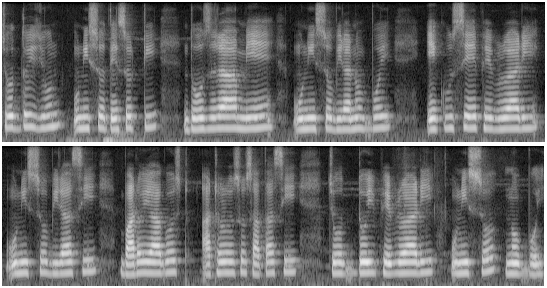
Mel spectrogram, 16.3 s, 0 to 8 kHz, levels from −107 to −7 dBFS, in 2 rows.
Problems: constant background noise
